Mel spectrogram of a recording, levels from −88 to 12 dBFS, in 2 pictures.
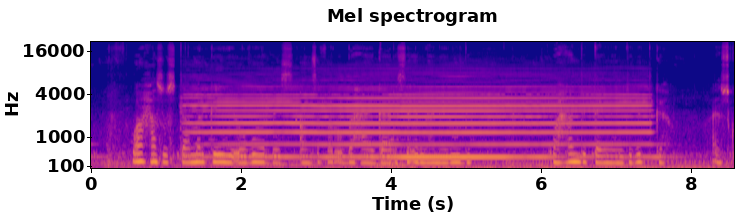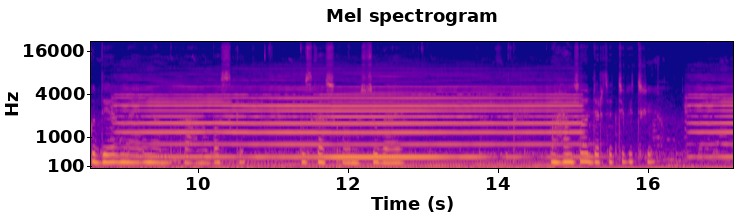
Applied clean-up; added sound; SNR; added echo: none; Bowed string instrument; 0 dB; none.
